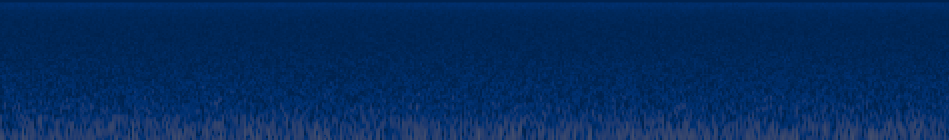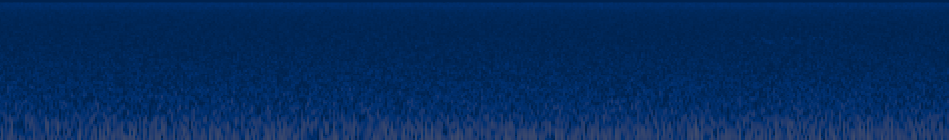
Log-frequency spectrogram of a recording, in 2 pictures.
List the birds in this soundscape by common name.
Rock Wren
